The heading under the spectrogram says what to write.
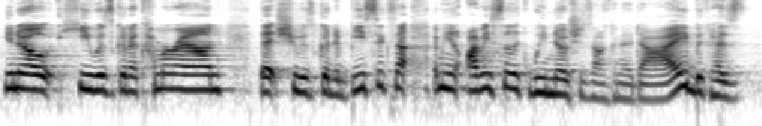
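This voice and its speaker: A young woman co-hosting a casual book podcast, her voice a touch higher than average. She explains things patiently and earnestly, and her voice drops soft and low when she muses aloud. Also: fast. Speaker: podcast co-host.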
